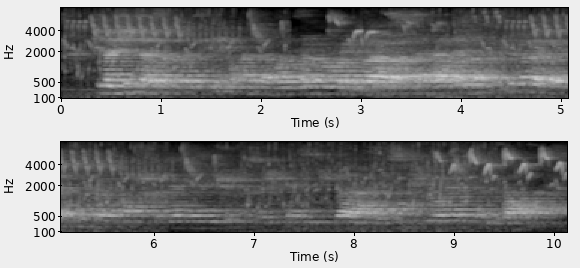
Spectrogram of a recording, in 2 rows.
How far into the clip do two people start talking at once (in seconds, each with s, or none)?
2.4 s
